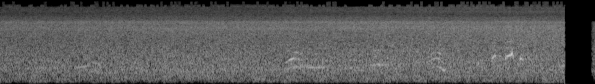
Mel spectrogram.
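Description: Panas Falls, a waterfall in Davao del Norte, roars as a dense, steady rush of falling water, close and loud throughout, cutting off abruptly at the end.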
